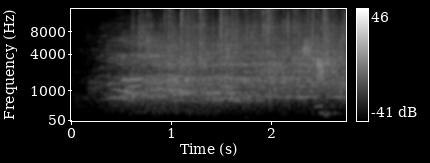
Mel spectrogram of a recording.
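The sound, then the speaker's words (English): An audience breaks into applause, swelling quickly from quiet into a steady, dense wash of many hands clapping at once, with a faint murmur of voices mixed in, holding loud until the end. “Poor Jeb, please clap.”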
